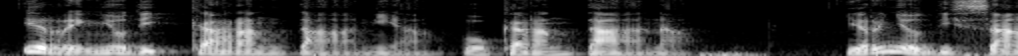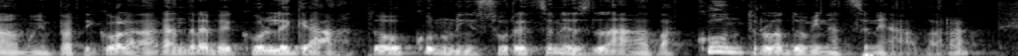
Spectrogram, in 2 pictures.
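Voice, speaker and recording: A man's medium-pitched voice with a Friulian accent, very wide pitch swings and a moderate pace. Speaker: history channel host, living history presenter. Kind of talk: educational history talk. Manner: hesitant with fillers and self-corrections.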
